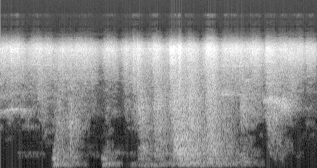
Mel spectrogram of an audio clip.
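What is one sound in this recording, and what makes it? A duster rubs across a board.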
